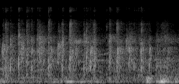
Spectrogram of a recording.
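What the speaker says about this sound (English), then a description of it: "Let's give them a round of applause." Audience applause at a school graduation ceremony, a short burst of scattered clapping, moderately loud and close.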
